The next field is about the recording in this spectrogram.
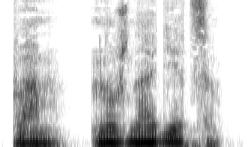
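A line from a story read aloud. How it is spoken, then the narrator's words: Whisper. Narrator (Russian): прошептала она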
